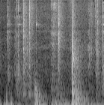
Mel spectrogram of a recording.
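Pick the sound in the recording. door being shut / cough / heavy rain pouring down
door being shut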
